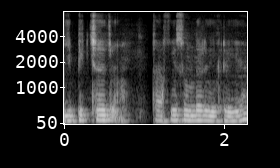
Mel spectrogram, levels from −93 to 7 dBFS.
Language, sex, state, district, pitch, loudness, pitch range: Hindi, male, Bihar, Gopalganj, 125 Hz, -21 LUFS, 120-135 Hz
